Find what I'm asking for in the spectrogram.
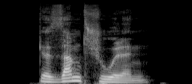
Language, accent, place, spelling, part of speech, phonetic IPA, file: German, Germany, Berlin, Gesamtschulen, noun, [ɡəˈzamtʃuːlən], De-Gesamtschulen.ogg
- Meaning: plural of Gesamtschule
